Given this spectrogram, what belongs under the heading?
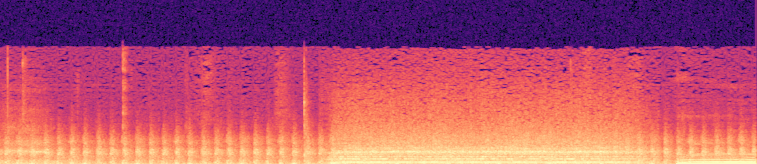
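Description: A steam locomotive in the train game Trainz: A New Era chugs steadily with rhythmic puffs, then a long whistle sounds and holds, swelling louder near the end.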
